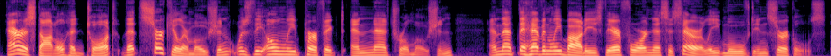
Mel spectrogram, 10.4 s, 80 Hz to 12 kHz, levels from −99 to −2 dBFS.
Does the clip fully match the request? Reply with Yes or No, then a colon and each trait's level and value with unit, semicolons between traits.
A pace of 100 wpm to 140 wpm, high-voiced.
No: slow, 135 wpm; medium, 145 Hz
